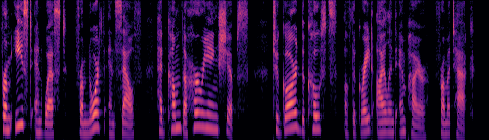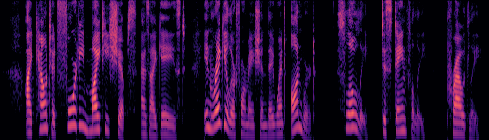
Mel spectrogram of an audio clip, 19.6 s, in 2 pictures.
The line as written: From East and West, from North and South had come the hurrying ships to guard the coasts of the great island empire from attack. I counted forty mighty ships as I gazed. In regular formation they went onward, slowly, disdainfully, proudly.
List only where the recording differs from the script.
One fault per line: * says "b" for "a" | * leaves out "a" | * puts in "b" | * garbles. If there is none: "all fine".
all fine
